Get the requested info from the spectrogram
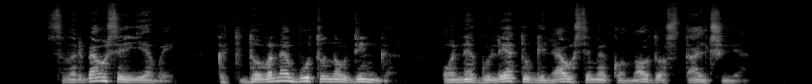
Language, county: Lithuanian, Utena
